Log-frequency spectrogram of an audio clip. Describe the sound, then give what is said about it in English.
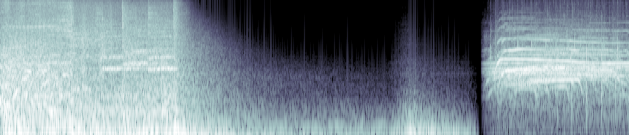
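A studio audience at a live panel event cheers and applauds in a loud burst that fades away after a few seconds, leaving a quiet stretch before a voice comes in at the end. “That's a pretty good crowd. Yeah, thank you for coming.”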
